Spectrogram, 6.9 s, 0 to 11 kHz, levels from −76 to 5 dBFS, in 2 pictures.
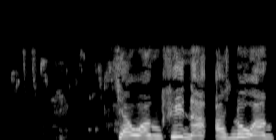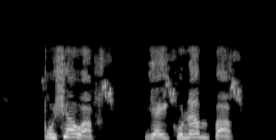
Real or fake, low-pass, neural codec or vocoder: fake; 7.2 kHz; codec, 16 kHz, 8 kbps, FreqCodec, larger model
